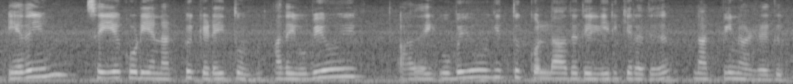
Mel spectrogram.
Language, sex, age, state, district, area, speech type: Tamil, female, 30-45, Tamil Nadu, Chennai, urban, spontaneous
